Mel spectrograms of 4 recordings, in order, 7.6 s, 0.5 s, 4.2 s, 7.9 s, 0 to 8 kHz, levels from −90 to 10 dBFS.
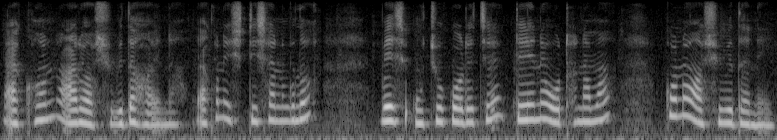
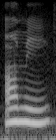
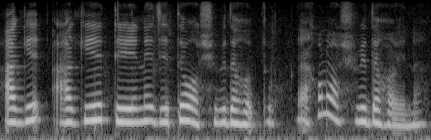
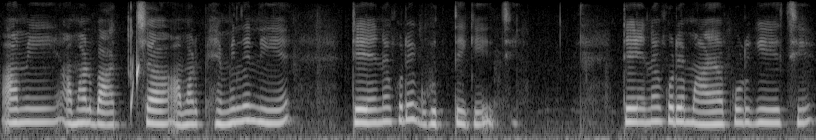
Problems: constant background noise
